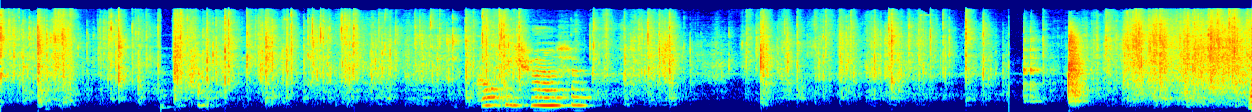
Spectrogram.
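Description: Brown kraft-paper gift bag crinkling and rustling again and again as hands unwrap it and dig inside. A short hum of a voice comes through about five seconds in.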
